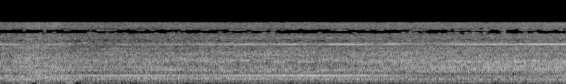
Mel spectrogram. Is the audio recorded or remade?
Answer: remade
